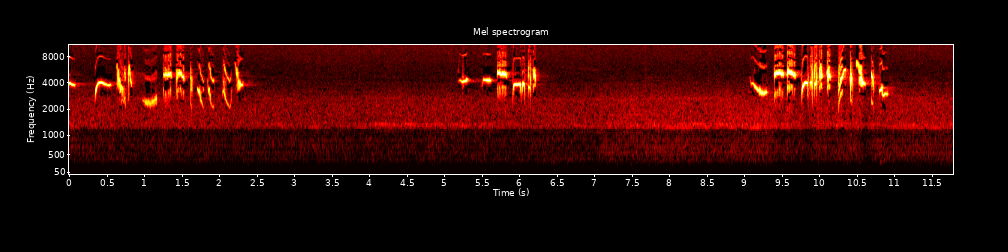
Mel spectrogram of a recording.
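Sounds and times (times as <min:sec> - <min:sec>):
white-eye chirp: 0:00.0 - 0:02.5, 0:05.2 - 0:06.4, 0:09.1 - 0:11.0.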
